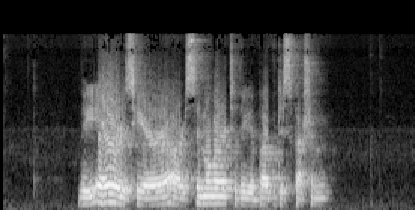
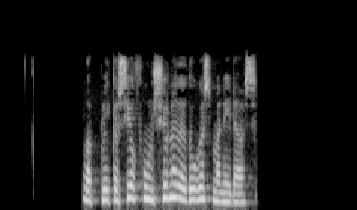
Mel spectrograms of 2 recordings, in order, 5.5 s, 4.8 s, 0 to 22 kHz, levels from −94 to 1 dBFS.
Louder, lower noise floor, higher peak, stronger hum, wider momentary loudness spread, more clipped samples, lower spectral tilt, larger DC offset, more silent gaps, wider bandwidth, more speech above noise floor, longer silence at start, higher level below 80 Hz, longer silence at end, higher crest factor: first, -10 LUFS vs -17 LUFS; second, -60 dBFS vs under -90 dBFS; about the same, 0 dBFS vs -2 dBFS; neither; first, 11 LU vs 7 LU; neither; about the same, -4.5 dB/octave vs -4.5 dB/octave; neither; neither; first, 11.5 kHz vs 7.6 kHz; second, 50 dB vs over 74 dB; about the same, 1.05 s vs 1.1 s; first, -52 dBFS vs -60 dBFS; second, 1.15 s vs 1.35 s; about the same, 12 dB vs 16 dB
